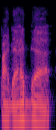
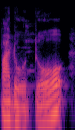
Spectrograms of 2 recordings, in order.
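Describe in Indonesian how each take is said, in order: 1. Vokal belakangnya terdengar seperti bunyi 'a'. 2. Vokal belakangnya terdengar seperti bunyi 'o'.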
